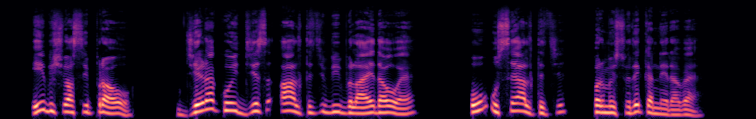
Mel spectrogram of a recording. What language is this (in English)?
Dogri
